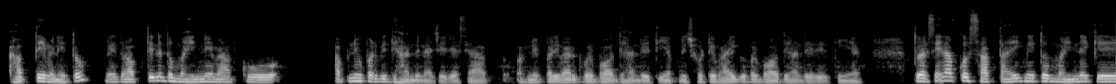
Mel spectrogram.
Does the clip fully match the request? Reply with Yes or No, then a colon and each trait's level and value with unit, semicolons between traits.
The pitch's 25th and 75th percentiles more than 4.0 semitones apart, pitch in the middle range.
No: average, 4.8 semitones; low, 110 Hz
